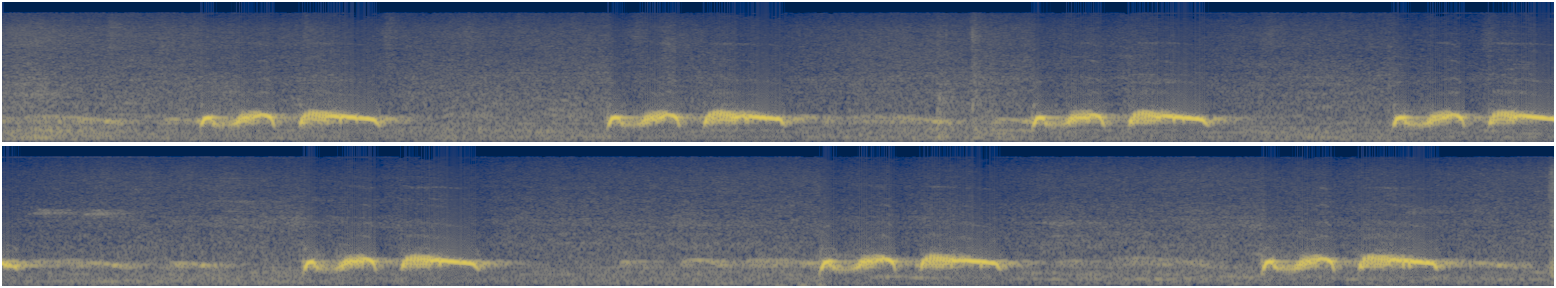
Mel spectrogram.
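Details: Repeated cooing of a spotted dove used to lure wild doves, seven phrases of paired short notes and a trailing longer coo, repeated about every two seconds, faint other bird calls behind.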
